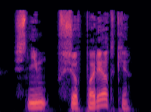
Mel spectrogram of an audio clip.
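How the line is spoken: Irritated doctor answering. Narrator (Russian): раздраженно ответил врач

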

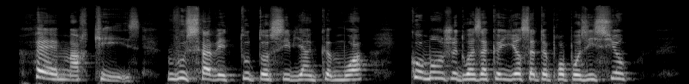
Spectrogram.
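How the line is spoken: Sneering laugh. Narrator (French): dit enfin Don Roque en ricanant

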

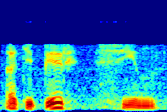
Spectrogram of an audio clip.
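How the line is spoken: Slow. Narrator (Russian): медленно заговорил Рэндалл

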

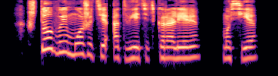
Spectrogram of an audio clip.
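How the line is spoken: Stern question. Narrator (Russian): спросил он строго

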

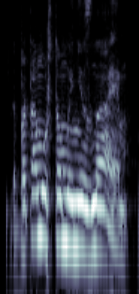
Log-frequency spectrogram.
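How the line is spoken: Exclamation. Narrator (Russian): воскликнул

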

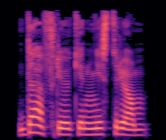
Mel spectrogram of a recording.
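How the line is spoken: Steady-voiced question. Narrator (Russian): спросил недрогнувшим голосом

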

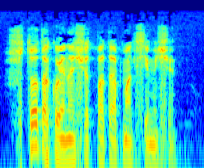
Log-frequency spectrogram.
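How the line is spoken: Quick. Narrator (Russian): быстро сказала Манефа

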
